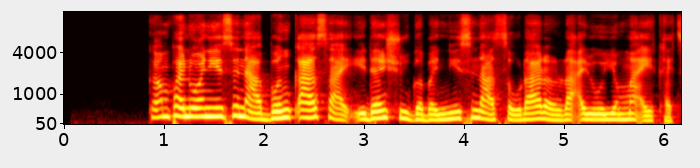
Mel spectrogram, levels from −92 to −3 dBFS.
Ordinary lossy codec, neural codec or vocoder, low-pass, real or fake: none; autoencoder, 48 kHz, 128 numbers a frame, DAC-VAE, trained on Japanese speech; 14.4 kHz; fake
